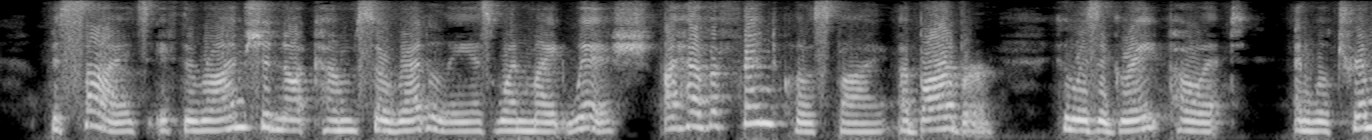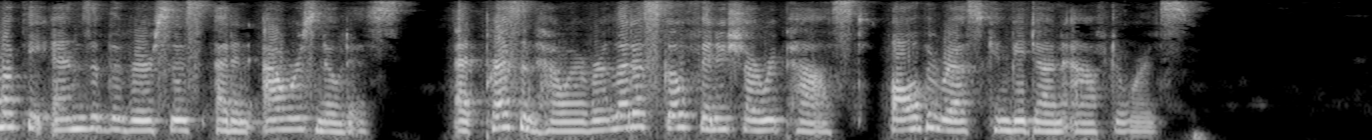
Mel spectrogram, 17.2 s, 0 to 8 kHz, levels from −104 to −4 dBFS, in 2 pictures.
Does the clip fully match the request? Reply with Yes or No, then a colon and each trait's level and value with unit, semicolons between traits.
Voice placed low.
No: high, 215 Hz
